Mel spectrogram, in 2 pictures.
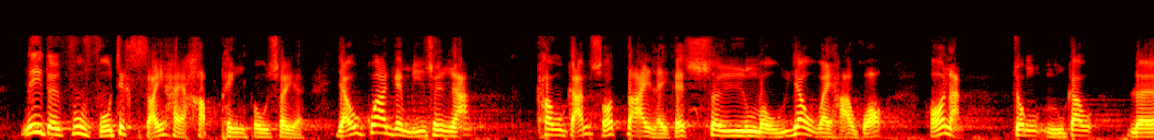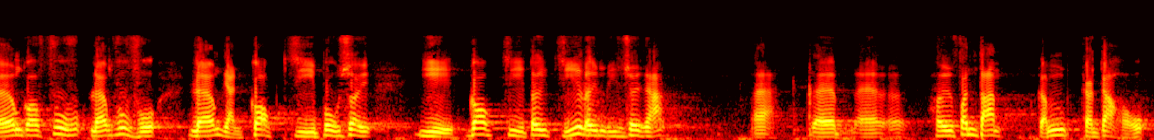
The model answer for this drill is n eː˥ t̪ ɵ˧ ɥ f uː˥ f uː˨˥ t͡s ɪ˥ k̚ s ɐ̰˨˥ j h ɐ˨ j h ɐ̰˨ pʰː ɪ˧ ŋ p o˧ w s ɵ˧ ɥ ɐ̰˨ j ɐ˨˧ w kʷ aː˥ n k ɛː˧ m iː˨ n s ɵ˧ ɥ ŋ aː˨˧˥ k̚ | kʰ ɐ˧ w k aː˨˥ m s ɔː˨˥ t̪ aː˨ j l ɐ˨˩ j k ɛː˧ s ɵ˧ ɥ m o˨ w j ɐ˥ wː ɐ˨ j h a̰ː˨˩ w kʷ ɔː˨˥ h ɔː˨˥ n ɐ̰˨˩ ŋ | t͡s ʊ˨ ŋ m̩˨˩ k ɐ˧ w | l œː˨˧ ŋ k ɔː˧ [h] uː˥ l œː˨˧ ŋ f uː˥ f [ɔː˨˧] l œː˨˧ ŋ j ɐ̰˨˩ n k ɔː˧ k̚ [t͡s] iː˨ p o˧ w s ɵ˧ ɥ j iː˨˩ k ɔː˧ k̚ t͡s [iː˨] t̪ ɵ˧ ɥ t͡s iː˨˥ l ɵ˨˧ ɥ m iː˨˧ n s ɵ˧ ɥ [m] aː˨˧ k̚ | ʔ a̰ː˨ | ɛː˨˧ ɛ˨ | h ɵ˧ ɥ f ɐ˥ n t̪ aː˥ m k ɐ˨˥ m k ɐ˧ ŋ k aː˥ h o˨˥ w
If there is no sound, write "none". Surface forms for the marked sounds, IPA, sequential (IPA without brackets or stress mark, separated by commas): f, uː˨˧, t͡s, iː˨, ŋ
